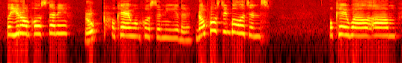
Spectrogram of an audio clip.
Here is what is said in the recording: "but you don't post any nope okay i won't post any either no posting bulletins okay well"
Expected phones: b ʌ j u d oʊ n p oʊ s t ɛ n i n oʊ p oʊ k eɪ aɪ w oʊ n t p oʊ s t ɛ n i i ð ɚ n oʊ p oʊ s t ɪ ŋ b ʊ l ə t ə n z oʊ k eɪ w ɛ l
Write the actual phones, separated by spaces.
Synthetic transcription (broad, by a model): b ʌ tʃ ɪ d oʊ n p oʊ s t ɛ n i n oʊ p oʊ k eɪ aɪ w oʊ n p oʊ s t ɛ n i i ð ɚ n oʊ p oʊ s t ɪ ŋ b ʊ l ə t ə n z oʊ k eɪ w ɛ l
